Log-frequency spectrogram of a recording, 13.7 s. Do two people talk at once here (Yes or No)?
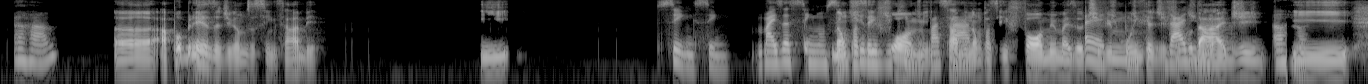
Yes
